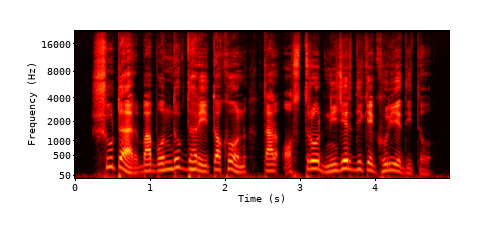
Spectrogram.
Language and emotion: Bengali, neutral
